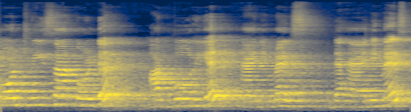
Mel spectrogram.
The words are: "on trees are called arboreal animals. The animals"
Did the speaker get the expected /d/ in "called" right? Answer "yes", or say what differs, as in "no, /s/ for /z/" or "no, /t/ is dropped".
yes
